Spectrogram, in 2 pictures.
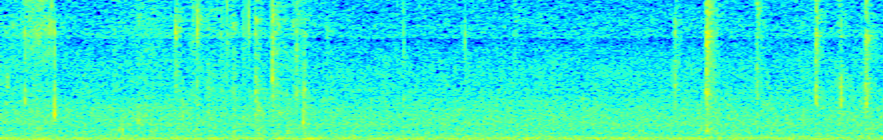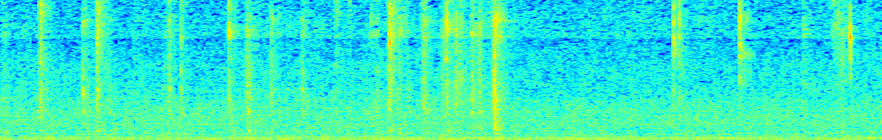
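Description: A name is typed on a computer keyboard, quiet rapid key clicks in irregular bursts over a faint steady hum.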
